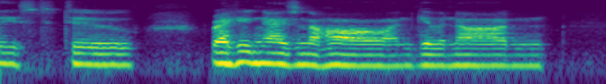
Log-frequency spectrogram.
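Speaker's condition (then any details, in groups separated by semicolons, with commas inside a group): Multiple sclerosis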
